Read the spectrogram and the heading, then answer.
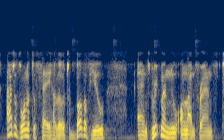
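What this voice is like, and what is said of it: Cute foreign accent. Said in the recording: “Doesn't he sound cute? ... that's a very cute accent”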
